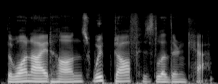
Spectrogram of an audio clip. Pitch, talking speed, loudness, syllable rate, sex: 130 Hz, 245 wpm, -18 LUFS, 5.9 syllables/s, male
